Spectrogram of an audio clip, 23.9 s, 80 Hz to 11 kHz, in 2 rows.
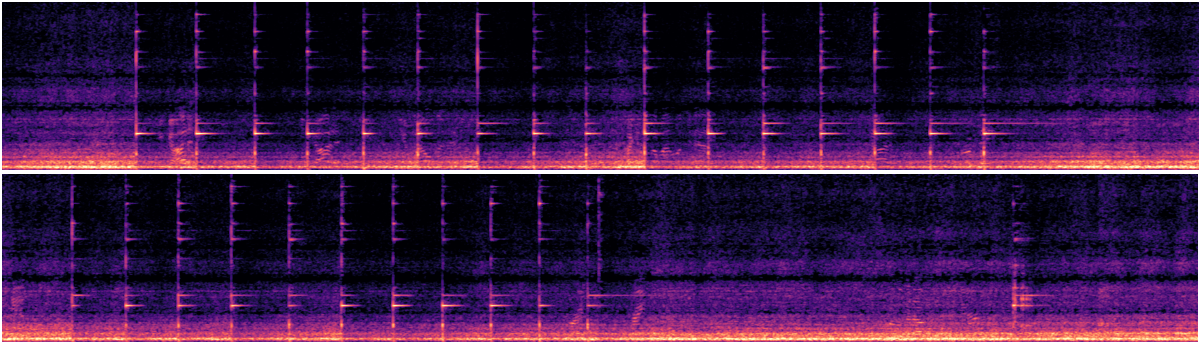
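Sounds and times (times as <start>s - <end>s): steady rushing noise: 0.0s - 23.9s
hammer ringing on anvil: 1.4s - 10.4s, 12.7s - 18.3s, 22.1s - 22.4s.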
